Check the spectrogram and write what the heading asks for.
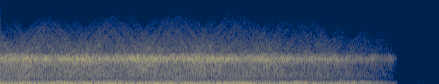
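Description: Electronic performance score: a steady high ping-like tone over a low rumbling drone, with a shimmer above that swells and falls in quick regular waves. It fades and then cuts off abruptly just before the end.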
